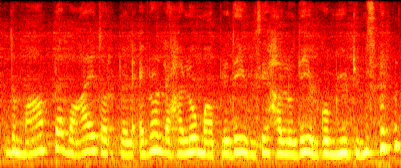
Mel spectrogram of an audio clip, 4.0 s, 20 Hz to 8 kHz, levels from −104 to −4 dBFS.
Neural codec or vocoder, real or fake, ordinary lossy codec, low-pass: none; real; none; none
